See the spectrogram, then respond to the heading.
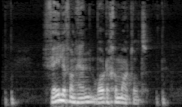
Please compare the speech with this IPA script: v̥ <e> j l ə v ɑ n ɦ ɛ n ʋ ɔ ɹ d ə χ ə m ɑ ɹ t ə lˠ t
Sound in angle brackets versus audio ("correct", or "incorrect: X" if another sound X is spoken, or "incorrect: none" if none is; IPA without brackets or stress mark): correct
